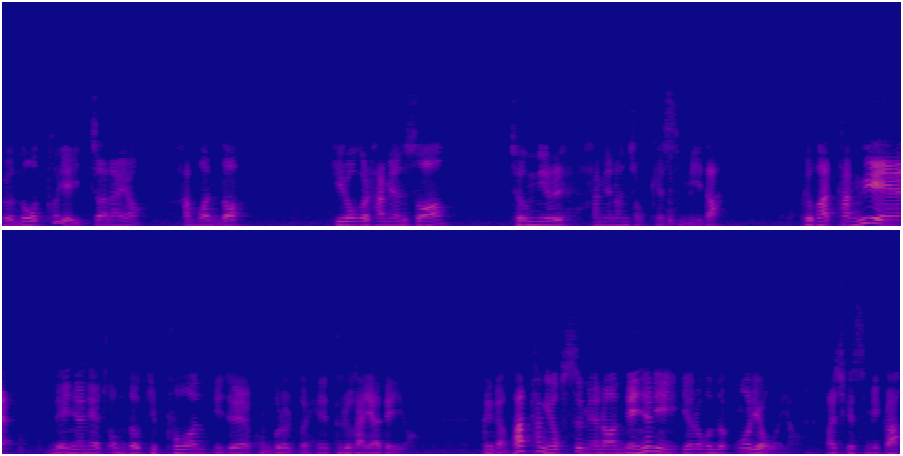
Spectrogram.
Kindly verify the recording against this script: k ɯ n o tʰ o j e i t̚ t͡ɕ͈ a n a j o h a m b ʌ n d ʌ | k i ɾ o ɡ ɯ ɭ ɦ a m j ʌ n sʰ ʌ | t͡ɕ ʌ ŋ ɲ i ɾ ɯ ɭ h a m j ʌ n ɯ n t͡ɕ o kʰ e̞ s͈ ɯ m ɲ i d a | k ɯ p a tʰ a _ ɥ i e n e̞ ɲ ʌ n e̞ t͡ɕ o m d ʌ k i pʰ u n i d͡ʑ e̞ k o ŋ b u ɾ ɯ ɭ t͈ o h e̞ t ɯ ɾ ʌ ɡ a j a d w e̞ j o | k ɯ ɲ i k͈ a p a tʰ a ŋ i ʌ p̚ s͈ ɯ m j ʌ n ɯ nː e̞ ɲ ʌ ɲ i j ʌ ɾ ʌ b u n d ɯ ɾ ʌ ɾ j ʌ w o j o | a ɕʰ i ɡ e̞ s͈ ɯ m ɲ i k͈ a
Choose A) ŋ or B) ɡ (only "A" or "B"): A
